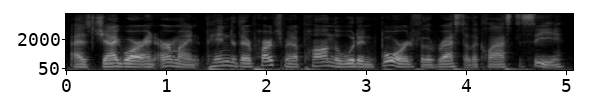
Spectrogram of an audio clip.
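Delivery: usual speaking voice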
